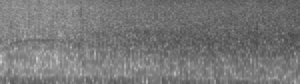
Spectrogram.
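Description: Fresh chopped tomatoes for shakshuka hit a hot pan, a close bright hiss that swells louder over a second and a half.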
